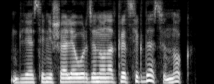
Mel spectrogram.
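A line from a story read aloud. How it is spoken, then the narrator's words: Soft. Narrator (Russian): мягко проговорил Джеб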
